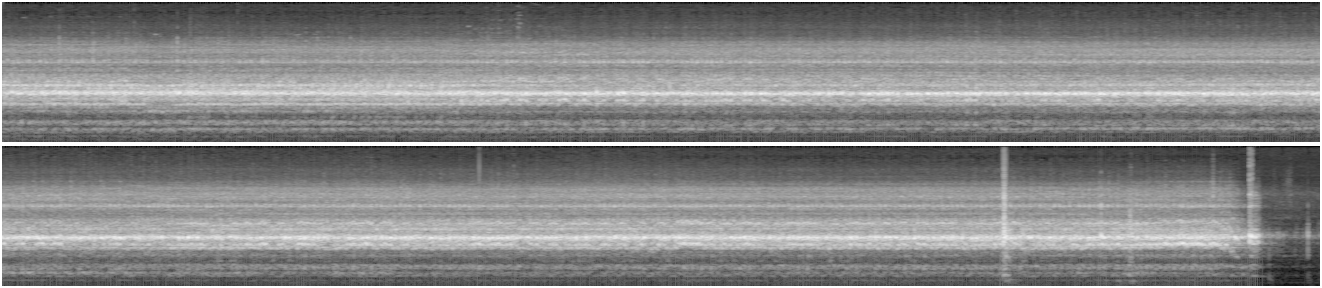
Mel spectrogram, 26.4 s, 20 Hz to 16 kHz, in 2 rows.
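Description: BMW R1200GS flat-twin engine running steadily at low speed, heard through a camera mounted on the bike; the sound cuts off suddenly near the end.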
